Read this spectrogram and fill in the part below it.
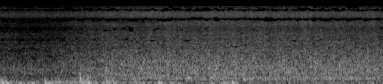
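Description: Water rushes steadily along a narrow channel.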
